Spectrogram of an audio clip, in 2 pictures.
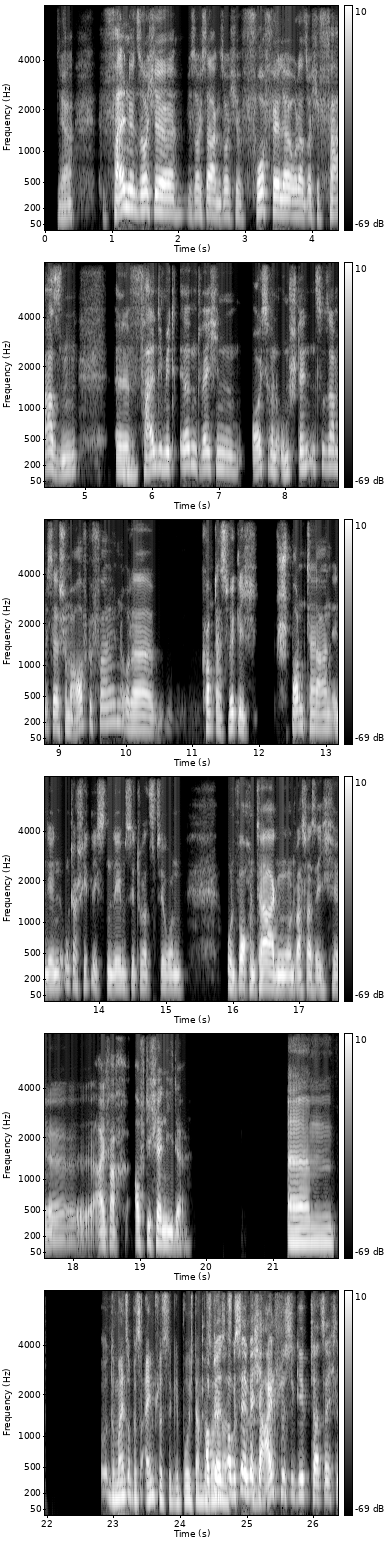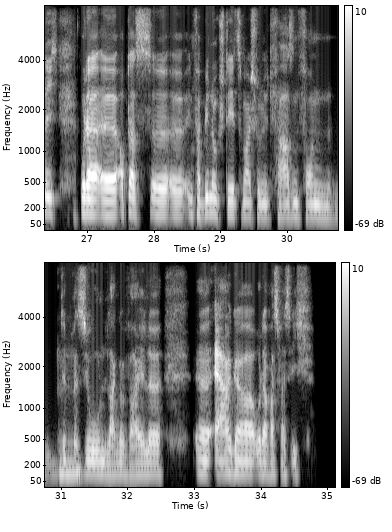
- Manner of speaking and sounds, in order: none
- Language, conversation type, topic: German, advice, Wie gehst du mit deinem schlechten Gewissen nach impulsiven Einkäufen um?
